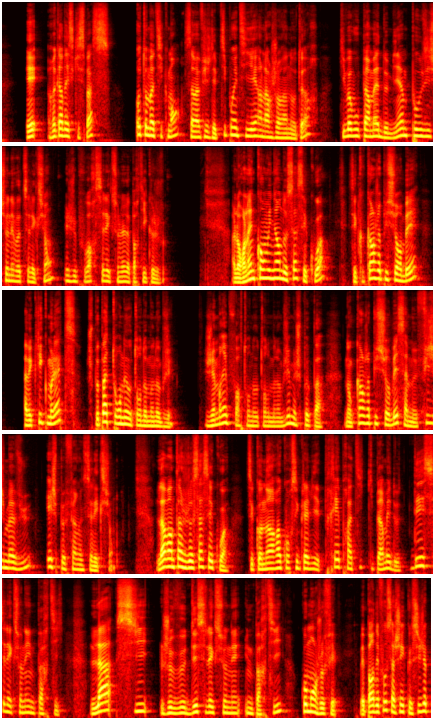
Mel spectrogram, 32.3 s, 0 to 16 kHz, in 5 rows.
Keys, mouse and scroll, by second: 9.4 scroll down 2, 9.7-11.3 middle drag, 11.3-11.7 scroll up 1, 11.7 b, 16.8-18.2 middle drag, 18.6 b, 21.4 scroll down 1, 21.6-24.8 middle drag, 27.1 scroll up 2, 27.3-27.7 scroll down 2, 27.7-31.2 middle drag, 31.4-31.7 scroll up 2, 31.7 middle click, 32.1 b.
